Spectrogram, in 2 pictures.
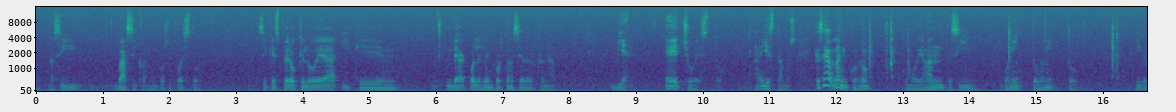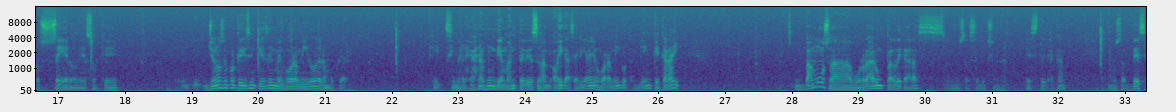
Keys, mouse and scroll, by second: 1.1 click, 1.4 click, 2.0 click, 2.5 click, 3.6 click, 8.5-9.1 scroll down 4, 12.7 ctrl+Right, 14.3-14.6 scroll up 3, 14.7 shift+click, 15.6 right click, 16.1 Tab, 16.7 click, 17.7 shift+click, 18.7 scroll up 2, 19.0 scroll down 2, 19.7 scroll down 3, 20.1-21.8 shift+drag, 22.2 shift+middle click, 31.1 click, 32.6 a.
